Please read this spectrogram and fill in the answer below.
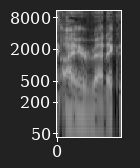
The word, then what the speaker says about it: Ayurvedic: It's Ayurvedic. – It's Ayurvedic, yeah.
